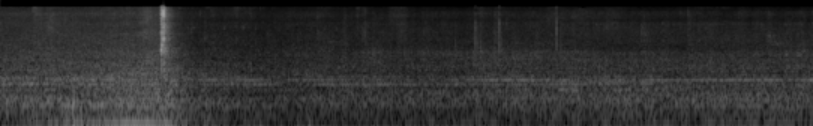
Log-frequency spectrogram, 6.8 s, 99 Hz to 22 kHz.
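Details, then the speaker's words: Vintage Sears Homart belt-drive window fan, 1/6 HP Craftsman motor, two-speed toggle switched to low: click, then soft steady low hum with faint even tone, no rubbing or knocking; runs smoothly on low. "oh i like that i like that this one's got two speeds oh yeah that's nice and powerful"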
